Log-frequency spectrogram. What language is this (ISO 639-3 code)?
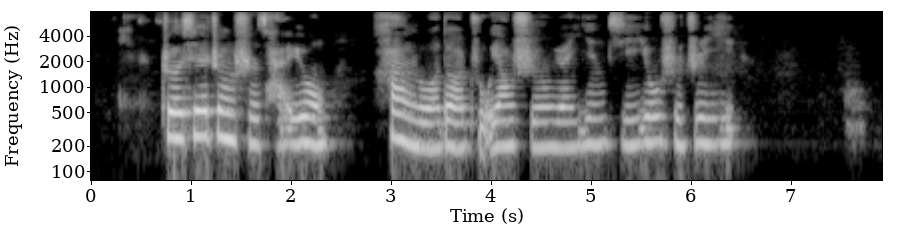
zho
